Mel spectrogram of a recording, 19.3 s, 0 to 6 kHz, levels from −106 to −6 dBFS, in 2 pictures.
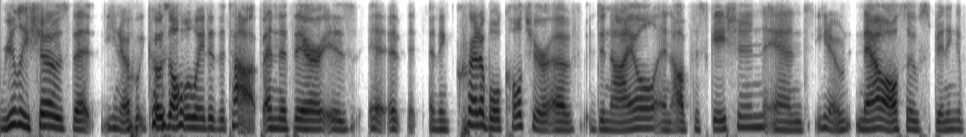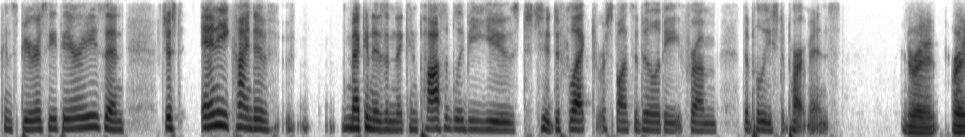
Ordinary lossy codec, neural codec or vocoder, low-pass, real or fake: Opus, 16 kbps; none; 5.4 kHz; real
